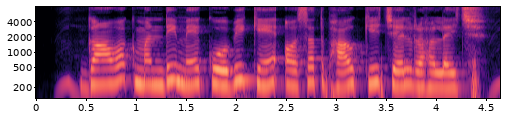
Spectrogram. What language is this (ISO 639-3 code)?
mai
